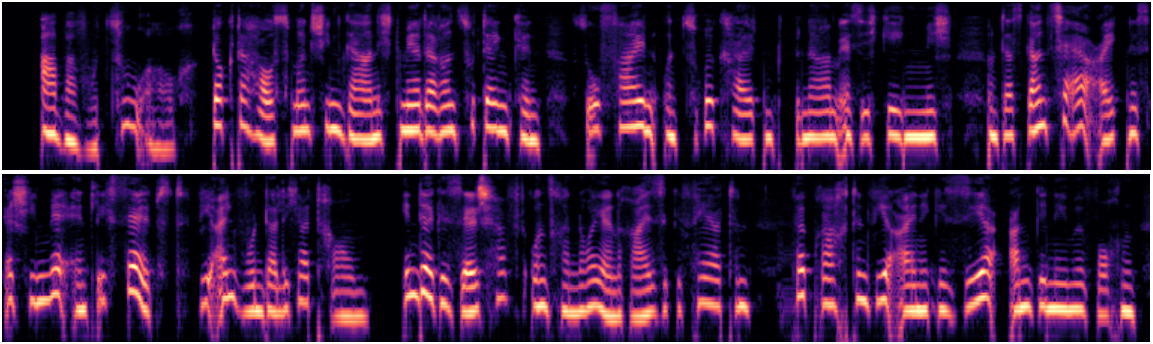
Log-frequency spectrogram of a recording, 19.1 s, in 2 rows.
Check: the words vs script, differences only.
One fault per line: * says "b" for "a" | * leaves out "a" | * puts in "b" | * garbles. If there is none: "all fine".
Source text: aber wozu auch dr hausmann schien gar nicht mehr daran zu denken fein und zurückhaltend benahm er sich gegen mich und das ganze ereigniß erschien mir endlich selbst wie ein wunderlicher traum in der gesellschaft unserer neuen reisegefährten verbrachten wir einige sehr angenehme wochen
* puts in "so"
